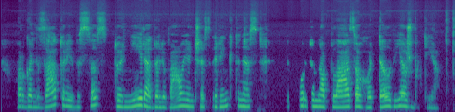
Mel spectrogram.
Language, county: Lithuanian, Kaunas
